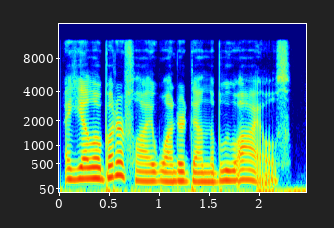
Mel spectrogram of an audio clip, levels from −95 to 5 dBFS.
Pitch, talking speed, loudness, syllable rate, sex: 180 Hz, 195 wpm, -15 LUFS, 6.3 syllables/s, female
